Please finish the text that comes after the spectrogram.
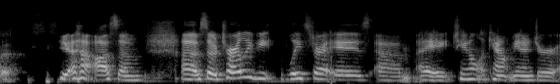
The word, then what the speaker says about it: Vlietstra: But we felt like this was the perfect opportunity to bring in the lovely Charley Vlietstra. I pronounced that right, Charley?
